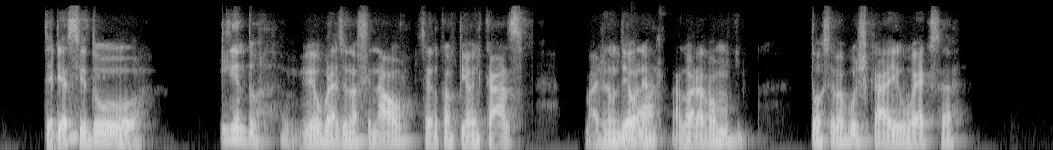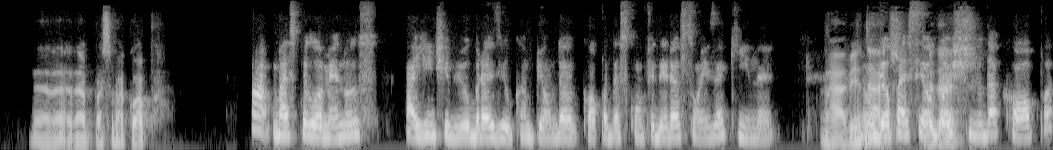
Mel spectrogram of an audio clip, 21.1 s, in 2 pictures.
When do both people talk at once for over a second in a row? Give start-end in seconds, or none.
19.1-20.3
